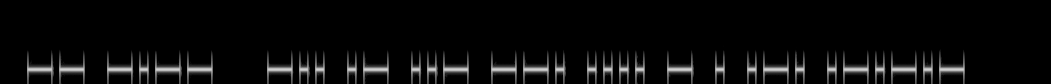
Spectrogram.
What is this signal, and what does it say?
Morse code, heard as a keyed tone, about 15 wpm, 700 Hz. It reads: MY DAUGHTER.
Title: Sentences from Top 1500 Words 15wpm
